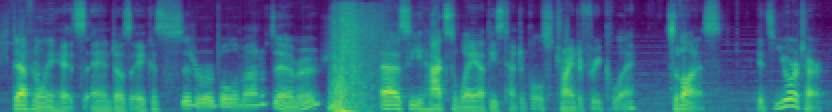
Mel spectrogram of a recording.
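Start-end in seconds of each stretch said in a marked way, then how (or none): none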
